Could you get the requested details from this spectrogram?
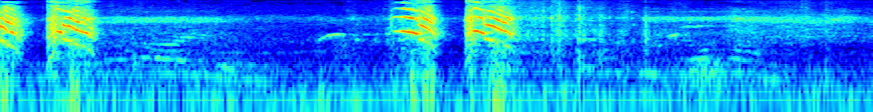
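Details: Indian ringneck parakeet calling in two pairs of short, grating squawks, a pair at the start and another after about a second's quiet, with faint softer chirps and a light background hiss between them.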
